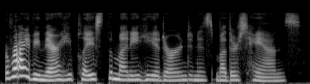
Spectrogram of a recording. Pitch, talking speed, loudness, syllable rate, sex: 215 Hz, 250 wpm, -21 LUFS, 6.8 syllables/s, female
